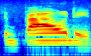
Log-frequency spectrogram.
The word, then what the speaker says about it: Bodhi: on tuesday is um bodhi day which is bowdy day actually is how you say it um which is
